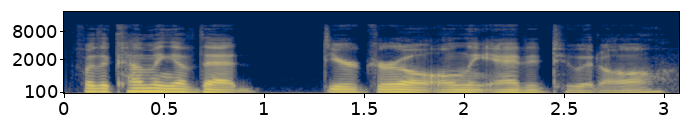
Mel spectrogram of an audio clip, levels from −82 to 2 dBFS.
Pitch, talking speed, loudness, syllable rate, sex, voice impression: 115 Hz, 235 wpm, -16 LUFS, 5.0 syllables/s, male, masculine, adult-like, slightly dark, sincere, calm, slightly sweet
